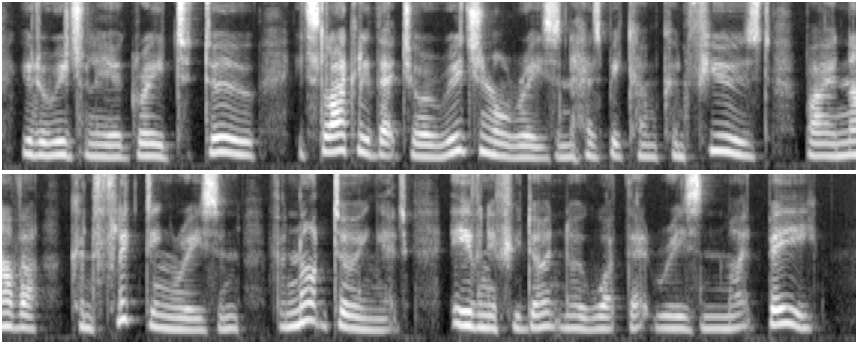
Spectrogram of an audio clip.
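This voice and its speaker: In an Australian accent, a woman speaks at a fairly quick pace with a fairly low pitch, a dark, mellow tone and ordinary pitch variation, on a very clean recording with a silent background. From Australia (Canberra). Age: 70s. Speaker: self-help video presenter. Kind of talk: scripted narration.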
